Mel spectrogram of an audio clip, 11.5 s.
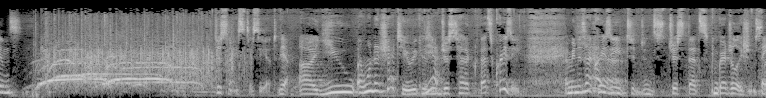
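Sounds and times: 
speech: 0.0 - 1.0, 3.2 - 11.4
cheering and whoops: 0.4 - 3.2
audience clapping: 0.5 - 3.9.

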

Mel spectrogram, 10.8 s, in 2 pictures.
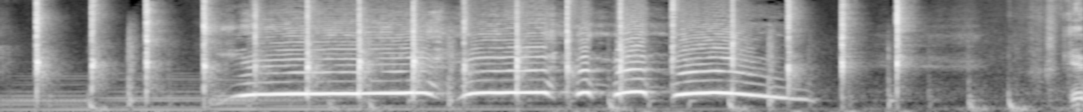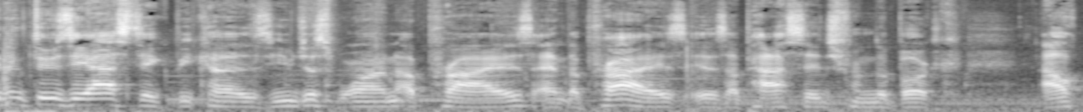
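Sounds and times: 
hand clapping: 0.0 - 5.3
speech: 5.4 - 10.8.

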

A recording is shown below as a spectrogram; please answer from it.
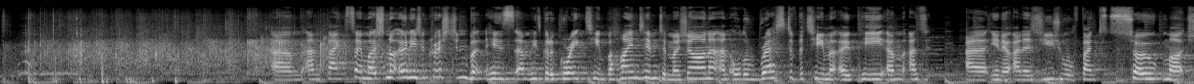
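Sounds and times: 
audience applause: 0.0 - 3.9
speech: 2.8 - 11.9.

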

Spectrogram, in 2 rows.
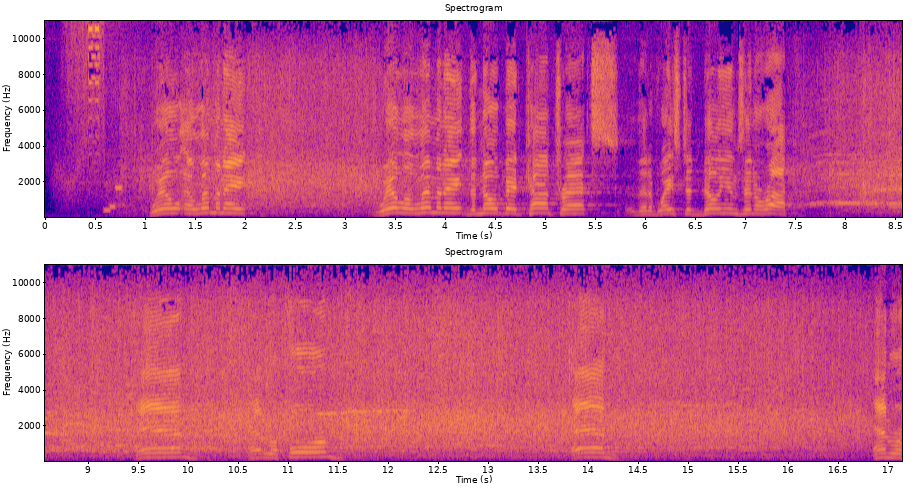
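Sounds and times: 
hesitant audience applause at a political speech: 0.9 - 4.2, 7.5 - 17.1
speech: 1.0 - 2.2, 3.3 - 7.7, 9.5 - 11.7, 13.8 - 14.4, 16.8 - 17.1.

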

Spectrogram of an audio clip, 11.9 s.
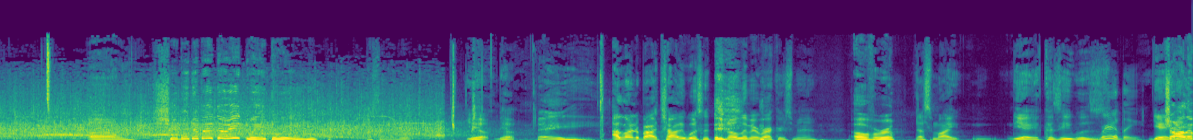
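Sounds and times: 
hand clapping: 0.0 - 5.0
speech: 0.9 - 11.9.

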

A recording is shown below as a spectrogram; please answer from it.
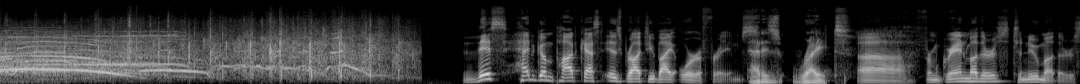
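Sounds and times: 
audience applause: 0.0 - 4.2
speech: 4.8 - 10.7.

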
